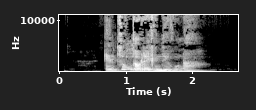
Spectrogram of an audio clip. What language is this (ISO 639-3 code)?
eus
